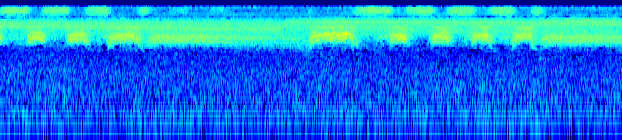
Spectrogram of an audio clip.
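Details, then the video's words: Cicadas calling on a summer night: a dense, high, hissing buzz that never stops, with brighter pulses swelling and fading roughly every half second to second, then a quieter stretch mid-way before the throbbing returns. "Cicada sound"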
